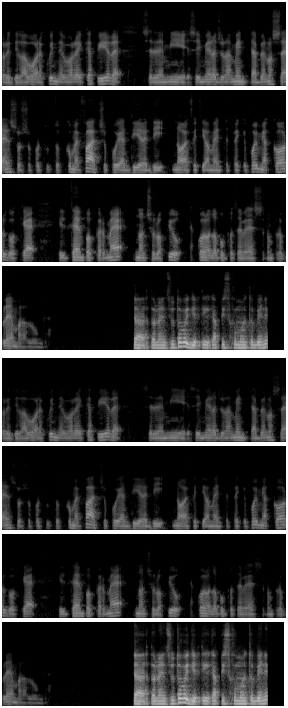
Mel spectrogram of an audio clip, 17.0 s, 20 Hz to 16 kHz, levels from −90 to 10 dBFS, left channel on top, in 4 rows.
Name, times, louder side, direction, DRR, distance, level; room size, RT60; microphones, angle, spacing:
voice 1, 0.0-1.8 2.1-11.2 11.5-13.4, left 3 dB, 80° left, 1.7 m, -41 dB
voice 2, 14.8-16.8, right 3 dB, 75° right, 1.1 m, -24 dB
head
